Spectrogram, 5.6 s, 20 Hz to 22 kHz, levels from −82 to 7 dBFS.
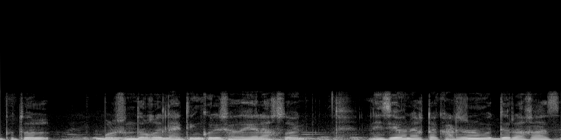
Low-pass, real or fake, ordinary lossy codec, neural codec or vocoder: none; real; none; none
